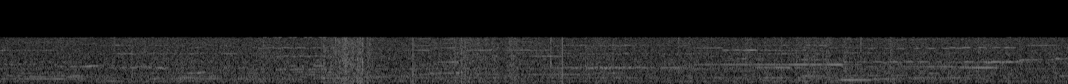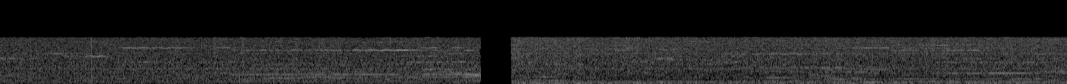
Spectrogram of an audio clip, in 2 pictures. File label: 11910khz; Voice of Korea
